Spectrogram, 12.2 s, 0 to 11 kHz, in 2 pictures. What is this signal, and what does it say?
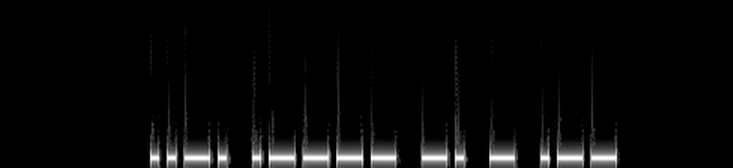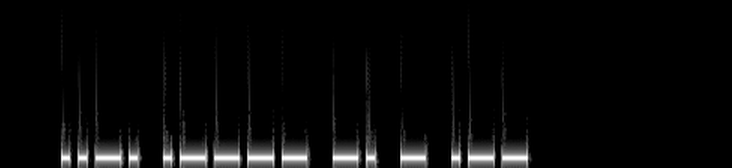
Morse code, heard as a keyed tone, about 17 wpm, 700 Hz. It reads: F1NTW F1NTW
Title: DXCC-100 Call Signs - 5 Characters - Repeated 2x - 17wpm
